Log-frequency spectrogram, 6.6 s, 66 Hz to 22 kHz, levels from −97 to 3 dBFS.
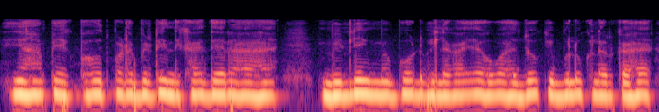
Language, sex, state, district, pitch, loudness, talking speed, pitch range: Hindi, male, Jharkhand, Palamu, 160 Hz, -14 LUFS, 210 wpm, 155-165 Hz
